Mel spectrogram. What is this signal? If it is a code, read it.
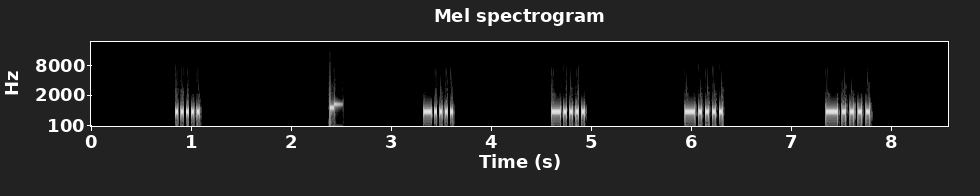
Morse code, heard as a keyed tone, about 38 wpm, spaced as for 8 wpm, 700 Hz. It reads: 5 6666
